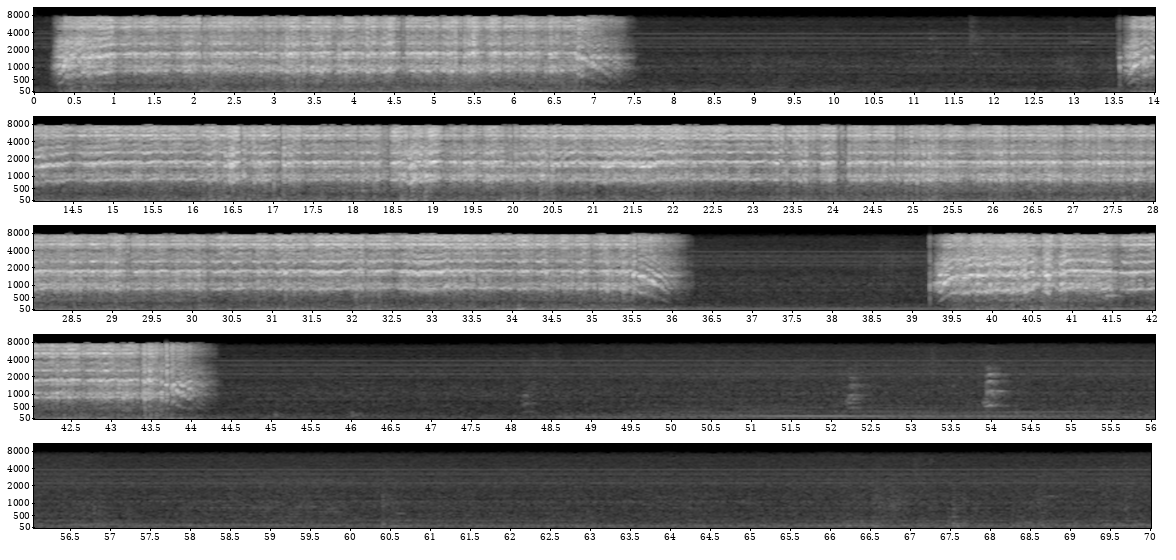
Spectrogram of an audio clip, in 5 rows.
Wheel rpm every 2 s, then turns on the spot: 90, 230, 230, 130, 0, 0, 10, 190, 230, 230, 220, 230, 230, 230, 240, 230, 220, 200, 20, 30, 200, 210, 20, 0, 0, 0, 0, 0, 0, 0, 0, 0, 0, 0, 0.
none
